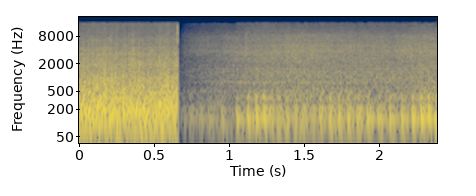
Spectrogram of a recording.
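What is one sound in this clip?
A motorcycle engine idles at low revs.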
